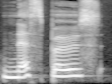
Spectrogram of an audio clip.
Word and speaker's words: Nesbø: Joe Nesbøs, wie spricht man das eigentlich aus? – Nesbø. – Also eigentlich ist es durchgestrichene O und Ö, oder?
